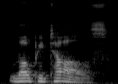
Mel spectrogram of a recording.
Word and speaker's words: L'Hôpital: In the French language, the letter S in his name was silent, so that the rule is pronounced L'Hôpital's.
